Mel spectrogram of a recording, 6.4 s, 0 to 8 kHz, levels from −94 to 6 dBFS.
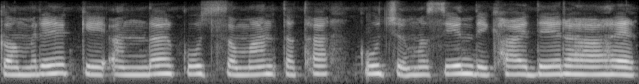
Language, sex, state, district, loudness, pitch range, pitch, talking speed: Hindi, female, Jharkhand, Garhwa, -17 LUFS, 235-255 Hz, 245 Hz, 115 wpm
